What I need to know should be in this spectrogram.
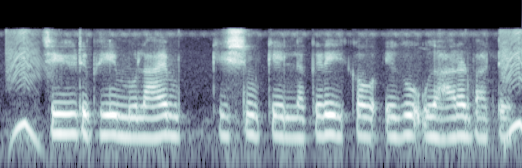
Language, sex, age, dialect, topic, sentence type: Bhojpuri, female, 18-24, Northern, agriculture, statement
